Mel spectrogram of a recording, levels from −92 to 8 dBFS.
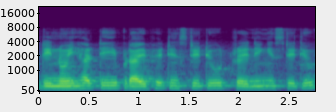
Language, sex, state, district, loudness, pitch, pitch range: Bengali, male, West Bengal, North 24 Parganas, -18 LUFS, 130 Hz, 125-130 Hz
